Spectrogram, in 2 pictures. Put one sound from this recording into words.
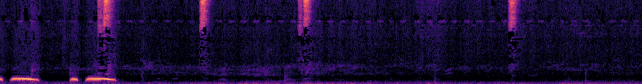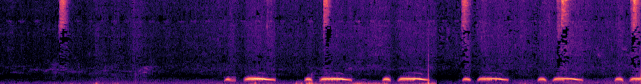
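Doves coo in repeated short calls, close by.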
